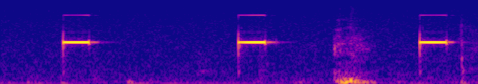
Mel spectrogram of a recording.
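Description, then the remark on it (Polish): A reading device's warning beep sounds three times because a hand blocks the camera view: short, identical high-pitched electronic tones at a steady, evenly spaced rhythm, clear, with a soft handling rustle between the second and third. “ten dźwięk, ten dźwięk oznacza, że y, coś zasłania obraz.”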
